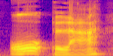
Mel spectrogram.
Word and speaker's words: hola: bit first of all i have the spelling which is h-o-l-a but if you hear the pronunciation is o la the h is silent that's why we've blued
